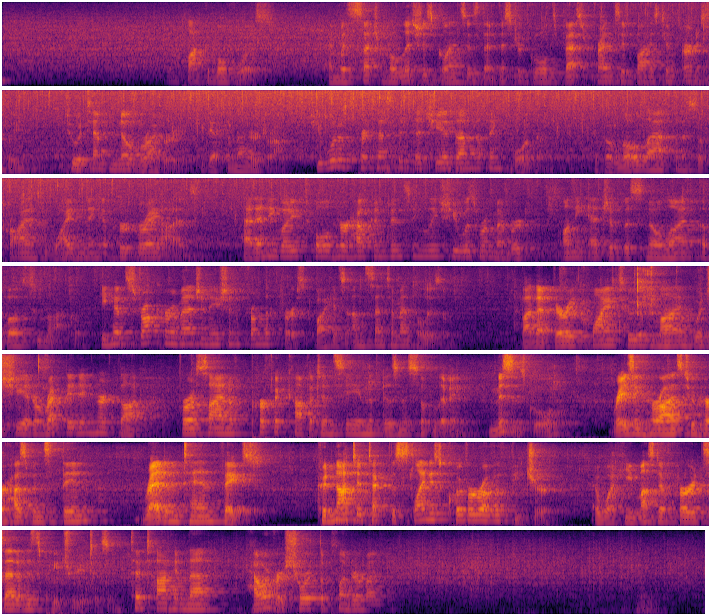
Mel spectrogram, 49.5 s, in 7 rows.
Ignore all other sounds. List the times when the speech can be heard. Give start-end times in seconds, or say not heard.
1.6-25.8, 26.4-46.2.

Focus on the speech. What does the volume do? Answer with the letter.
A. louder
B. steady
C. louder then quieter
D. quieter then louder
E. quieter
A.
